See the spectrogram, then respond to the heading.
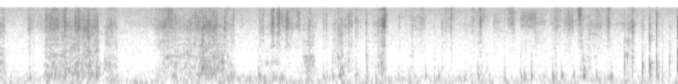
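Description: Long acrylic nails tap and scratch the glossy patent leather upper and white laces of a grey and white high-top sneaker, hollow and empty, resting on a table. Quiet, steady scratchy rustling fills the clip, with sharper, more distinct short taps toward the end.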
